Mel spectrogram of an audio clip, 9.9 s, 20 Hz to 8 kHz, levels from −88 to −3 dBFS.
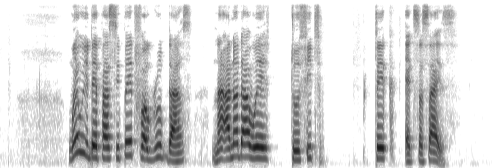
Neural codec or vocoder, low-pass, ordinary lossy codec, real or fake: none; 7.2 kHz; none; real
